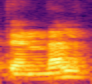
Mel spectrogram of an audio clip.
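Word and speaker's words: Tyndall: como el efecto tendrán se escribe tiendan pero se pronuncia tendal con él y eso corren porque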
